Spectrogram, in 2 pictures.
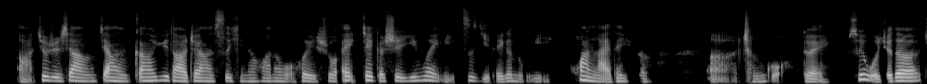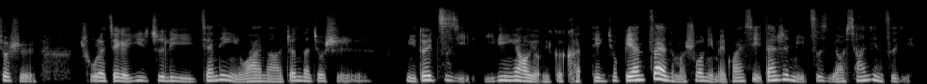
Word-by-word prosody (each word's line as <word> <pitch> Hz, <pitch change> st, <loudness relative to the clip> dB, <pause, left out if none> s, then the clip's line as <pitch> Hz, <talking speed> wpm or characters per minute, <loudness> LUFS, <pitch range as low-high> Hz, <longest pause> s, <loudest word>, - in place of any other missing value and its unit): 啊， -, -, -6 dB
就 195 Hz, -, +1 dB
是 165 Hz, -2 st, 0 dB
像 155 Hz, -3 st, +1 dB
这 -, -, +1 dB
样 155 Hz, -4 st, +2 dB
刚 170 Hz, -, +2 dB
刚 170 Hz, -, +1 dB
遇 190 Hz, 0 st, 0 dB
到 160 Hz, -5 st, +4 dB
这 165 Hz, +4 st, +1 dB
样 155 Hz, -, +1 dB
的 145 Hz, -, -5 dB
事 155 Hz, -, -5 dB
情 150 Hz, 0 st, -11 dB
的 145 Hz, 0 st, -7 dB
话 150 Hz, 0 st, -6 dB
呢， 150 Hz, 0 st, -6 dB
我 -, -, -6 dB
会 150 Hz, -4 st, -1 dB
说， 150 Hz, +3 st, -4 dB
诶， 185 Hz, +5 st, +1 dB
这 195 Hz, -, +3 dB
个 155 Hz, -, -1 dB
是 160 Hz, +1 st, 0 dB
因 170 Hz, +3 st, -3 dB
为 185 Hz, -4 st, 0 dB
你 -, -, -12 dB
自 180 Hz, -, -7 dB
己 150 Hz, -, -7 dB
的 -, -, -6 dB
一 -, -, -2 dB
个 155 Hz, -, -1 dB
努 145 Hz, -, -7 dB
力 135 Hz, -, -13 dB
换 195 Hz, -6 st, +2 dB
来 -, -, +2 dB
的 150 Hz, -, -3 dB
一 -, -, -6 dB
个， 135 Hz, 0 st, -13 dB, 0.5 s
呃， -, -, -6 dB
成 130 Hz, +1 st, -3 dB
果， -, -, -5 dB, 0.2 s
对。 130 Hz, -5 st, 0 dB, 0.2 s
所 230 Hz, -, 0 dB
以 -, -, +5 dB
我 215 Hz, -, +3 dB
觉 145 Hz, -, +1 dB
得 165 Hz, 0 st, +6 dB
就 190 Hz, -, 0 dB
是 170 Hz, -, -5 dB, 0.4 s
除 -, -, -5 dB
了 170 Hz, -, +4 dB
这 170 Hz, +2 st, +2 dB
个 150 Hz, -, +3 dB
意 175 Hz, +5 st, -5 dB
志 180 Hz, +3 st, -1 dB
力 150 Hz, -5 st, -3 dB
坚 180 Hz, 0 st, +2 dB
定 210 Hz, -2 st, +3 dB
以 -, -, -3 dB
外 145 Hz, +5 st, +1 dB
呢， 135 Hz, -2 st, -4 dB
真 175 Hz, +6 st, 0 dB
的 165 Hz, -, 0 dB
就 155 Hz, 0 st, -3 dB
是 155 Hz, +2 st, -6 dB, 0.3 s
你 160 Hz, -4 st, -2 dB
对 200 Hz, +6 st, +7 dB
自 200 Hz, +1 st, -3 dB
己 165 Hz, -, -11 dB
一 -, -, -12 dB
定 190 Hz, 0 st, +2 dB
要 175 Hz, -4 st, +5 dB
有 140 Hz, -, 0 dB
一 -, -, -7 dB
个 -, -, -4 dB
肯 -, -, -4 dB
定， 160 Hz, -2 st, -3 dB
就 165 Hz, -, -5 dB
别 185 Hz, +3 st, +6 dB
人 205 Hz, +2 st, +7 dB
再 255 Hz, -2 st, +10 dB
怎 170 Hz, -9 st, -1 dB
么 125 Hz, -, -5 dB
说 180 Hz, +6 st, 0 dB
你 150 Hz, -5 st, -3 dB
没 100 Hz, -, -4 dB
关 155 Hz, +7 st, -2 dB
系， 165 Hz, -, -4 dB
但 195 Hz, +1 st, +4 dB
是 225 Hz, 0 st, +2 dB
你 185 Hz, -, -3 dB
自 180 Hz, -, -5 dB
己 145 Hz, -, -14 dB
要 140 Hz, -, -3 dB
相 185 Hz, +7 st, -1 dB
信 200 Hz, -5 st, 0 dB
自 145 Hz, 0 st, -8 dB
己。 135 Hz, -, -20 dB
160 Hz, 325 characters per minute, -25 LUFS, 145-185 Hz, 0.5 s, 再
